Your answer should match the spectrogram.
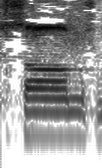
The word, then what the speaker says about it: Psalms: If not, you can go to your table of contents and look under Psalms. Remember, the P is silent.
